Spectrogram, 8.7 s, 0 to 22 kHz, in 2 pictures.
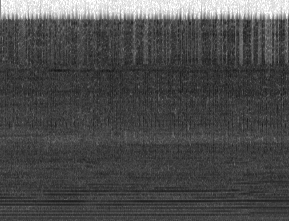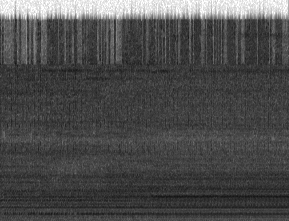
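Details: BMW E46 325i at idle: steady idle with a high airy whistle and hiss that shifts pitch partway, changing with vacuum; owner suspects a noisy DISA valve or a vacuum leak, not confirmed.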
